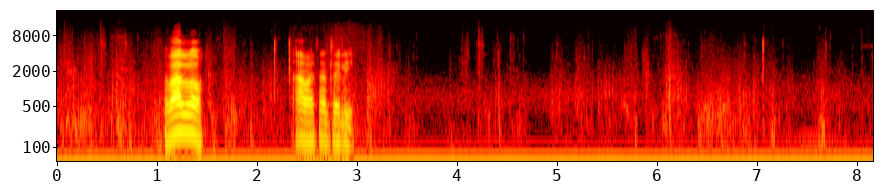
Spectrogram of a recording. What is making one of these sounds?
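A person's footsteps crunch through snow.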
